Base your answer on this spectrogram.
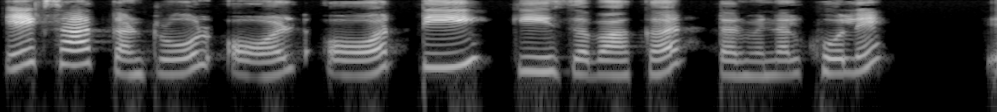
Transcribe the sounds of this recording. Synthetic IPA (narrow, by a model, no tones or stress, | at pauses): eːksaːt̪̚ʰkɐ̃ɳʈɾoːlɔːlɖɔːɾʈiːkiːzd̪ɐbakɐɾʈəɾmɪnəlkʰoːlẽː | ɪ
